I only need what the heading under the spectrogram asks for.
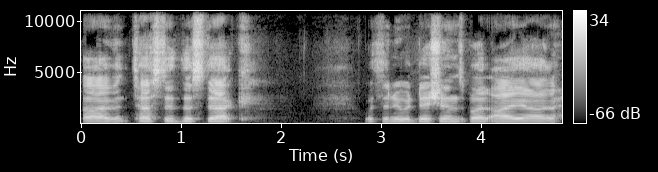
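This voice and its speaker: A young man speaking quietly at night in a hushed tone, giving a casual, unscripted card deck profile in a halting, self-deprecating way. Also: on the low side, fairly even intonation, clear, resonant tone. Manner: halting, self-deprecating, stumbling over words. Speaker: amateur video creator presenting a card deck. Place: at home at night.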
